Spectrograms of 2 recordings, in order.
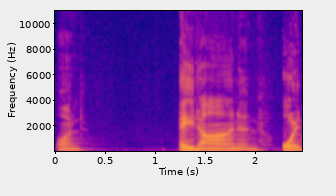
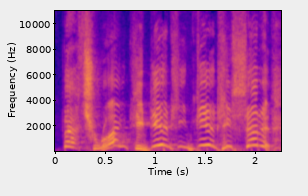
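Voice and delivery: much higher, voiced as the women, eager agreement; the women at the tomb, suddenly remembering; excited ladies. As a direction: chirp it like the women just remembered.

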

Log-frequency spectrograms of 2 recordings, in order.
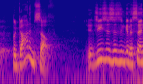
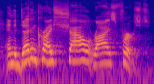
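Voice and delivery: very slow, louder, each word weighed; solemn scripture; 6 dB louder, much slower than usual. Acted. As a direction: let the promise land word by word. Slow solemn verse reading.

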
